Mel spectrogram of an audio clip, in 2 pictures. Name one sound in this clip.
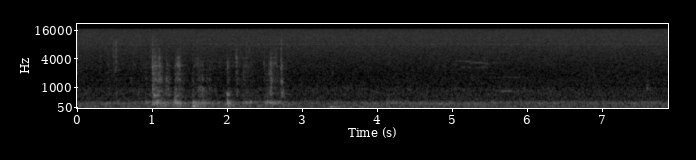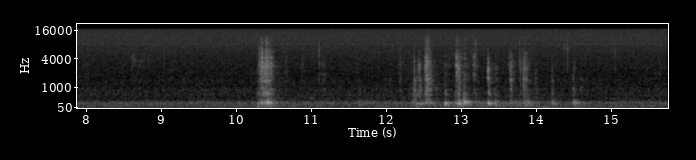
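A dog barks a few times at a distance.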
